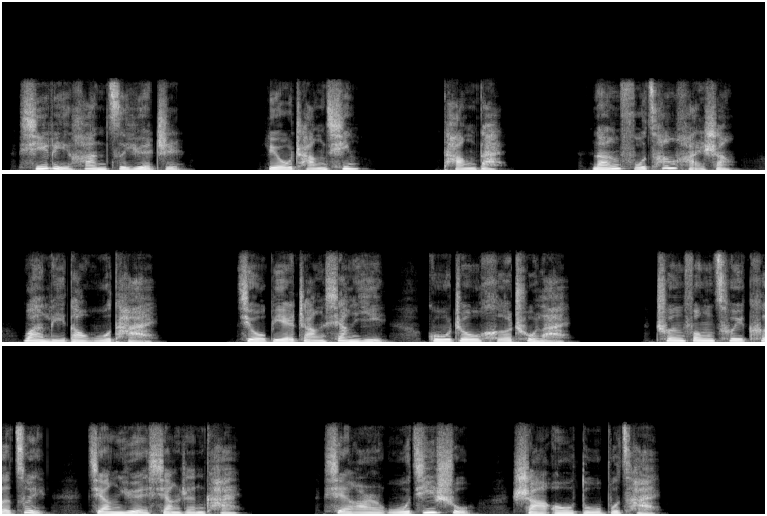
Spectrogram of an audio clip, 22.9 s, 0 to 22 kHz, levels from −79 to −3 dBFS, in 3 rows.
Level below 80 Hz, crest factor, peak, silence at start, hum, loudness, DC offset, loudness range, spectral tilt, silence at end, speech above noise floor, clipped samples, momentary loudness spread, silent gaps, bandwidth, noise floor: -48 dBFS; 14 dB; -2 dBFS; 0.2 s; none; -15 LUFS; under 0.1%; 3 LU; -4.5 dB/octave; 1.1 s; 25 dB; under 0.1%; 8 LU; 2.01-2.51 s, 3.80-4.29 s, 5.20-5.71 s, 9.37-9.85 s, 13.48-14.00 s, 17.83-18.34 s; 12 kHz; -40 dBFS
